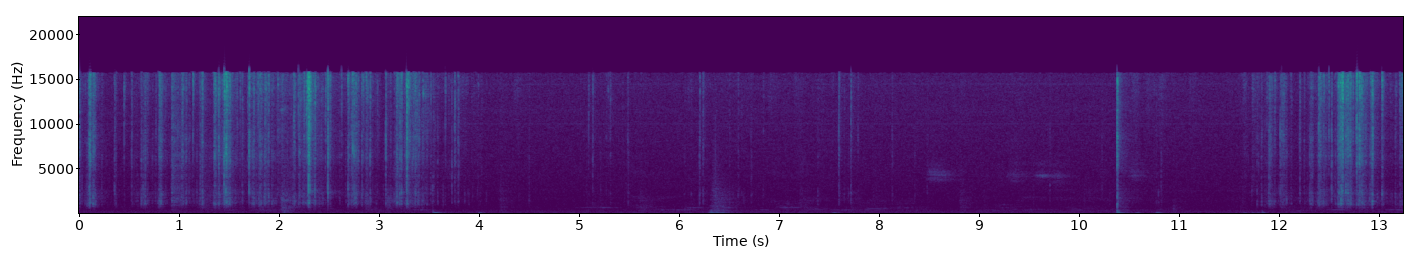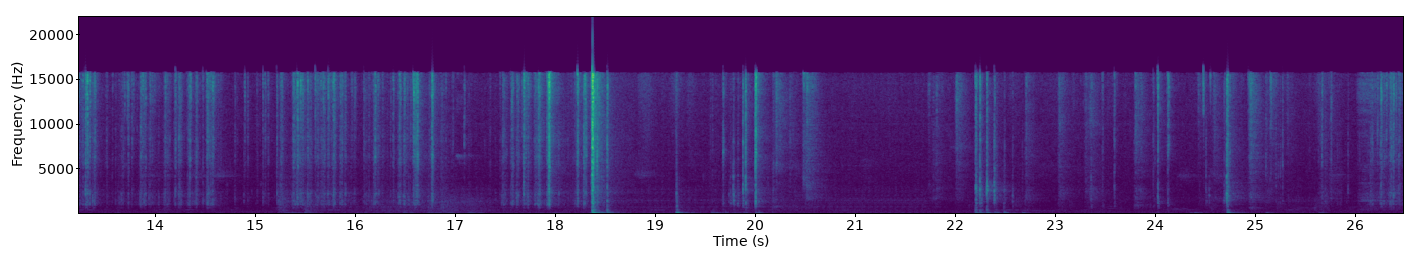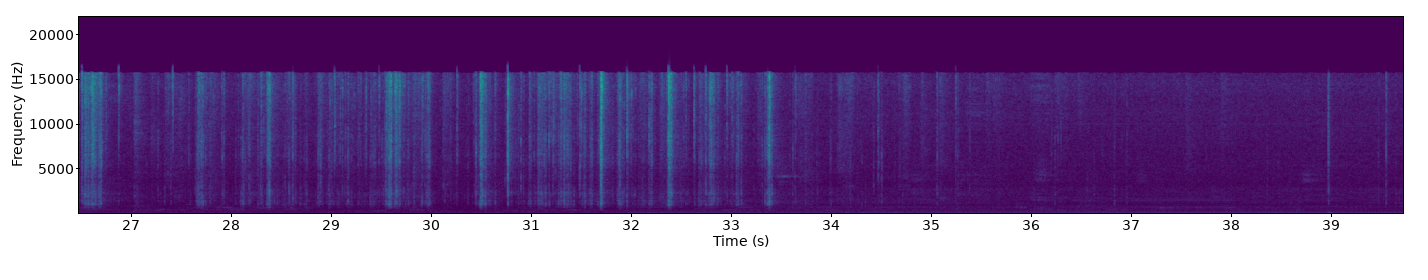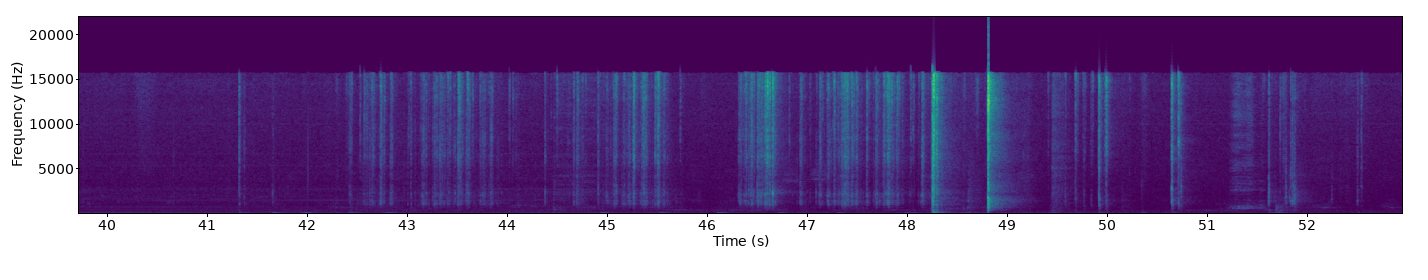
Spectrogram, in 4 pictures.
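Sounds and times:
speed cube clicking and rattling: 0.0s - 4.1s, 11.8s - 18.6s, 19.6s - 20.2s, 23.4s - 35.2s, 42.3s - 48.9s.

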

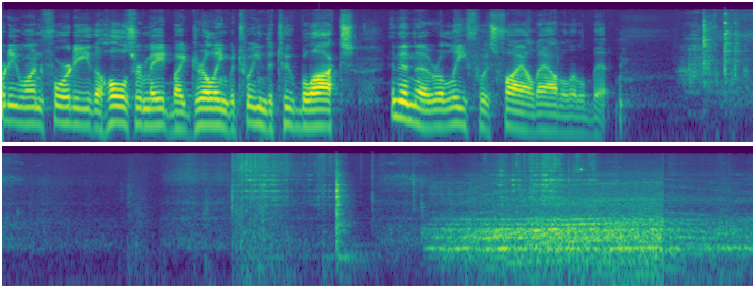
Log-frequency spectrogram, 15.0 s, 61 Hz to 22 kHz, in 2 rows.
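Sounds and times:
metal tools clinking: 6.8s - 7.7s, 9.8s - 10.9s, 12.4s - 13.4s
forge blower humming: 11.7s - 15.0s.

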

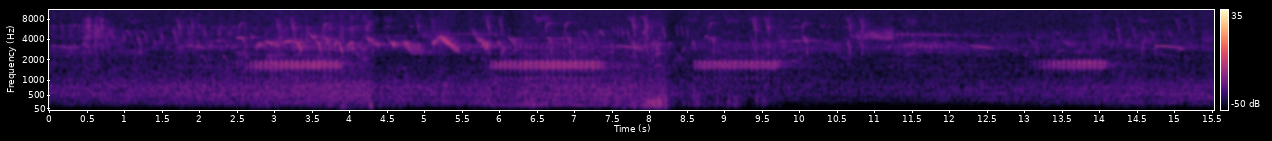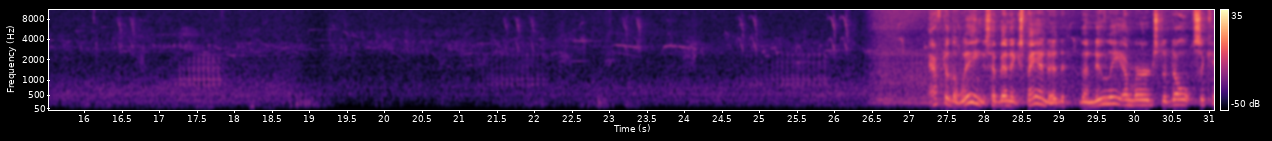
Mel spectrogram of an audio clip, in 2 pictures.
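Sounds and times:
bird chirps: 24.8s - 31.0s
bird trills: 25.0s - 31.0s
low hiss: 26.4s - 31.0s.

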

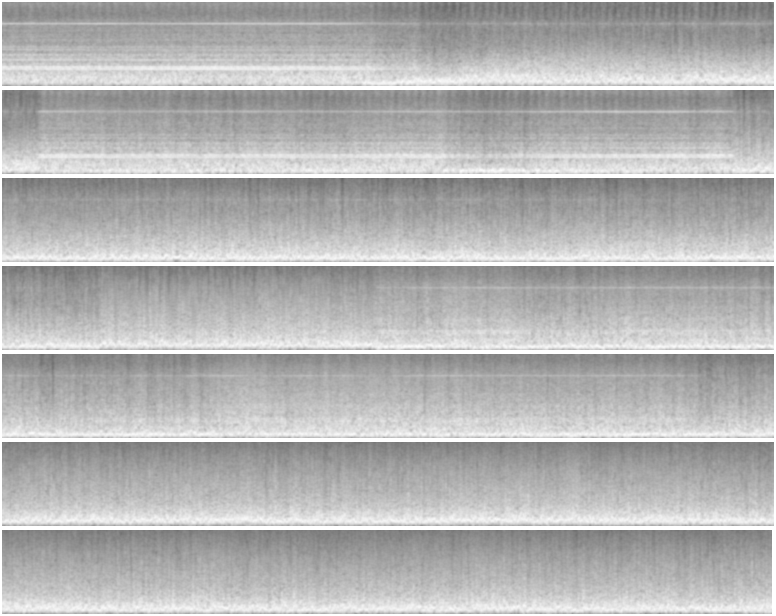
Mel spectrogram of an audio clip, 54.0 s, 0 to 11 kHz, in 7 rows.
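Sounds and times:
steady whining tones: 0.0s - 18.4s, 23.4s - 41.3s
aircraft engine noise: 0.0s - 54.0s.

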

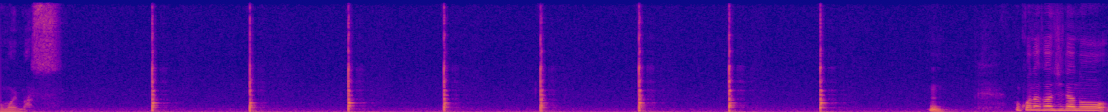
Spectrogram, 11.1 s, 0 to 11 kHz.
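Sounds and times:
drumsticks hitting a practice pad: 1.5s - 1.9s, 2.5s - 4.8s, 5.4s - 5.8s, 6.4s - 8.6s.

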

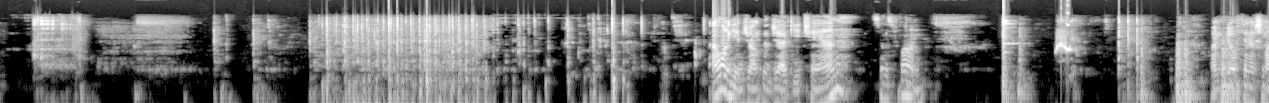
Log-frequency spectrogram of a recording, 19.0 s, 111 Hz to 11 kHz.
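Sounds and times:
computer keyboard typing: 4.7s - 9.7s.

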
